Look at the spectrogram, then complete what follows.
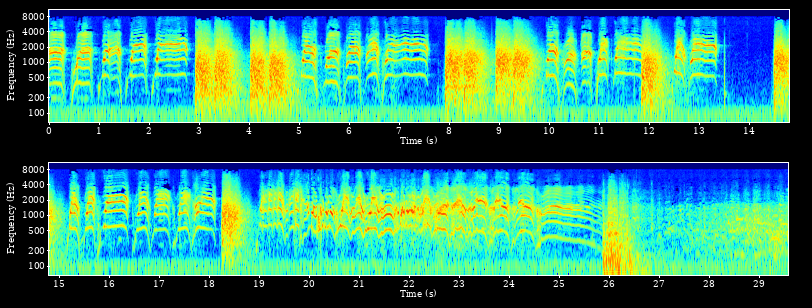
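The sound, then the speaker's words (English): Loud gunshots fired at a duck go off at irregular intervals, six or so sharp blasts, while the duck quacks frantically and almost nonstop in between, busy. “Quick now, everybody load up.”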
